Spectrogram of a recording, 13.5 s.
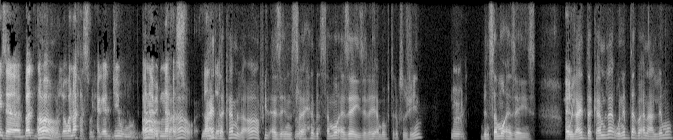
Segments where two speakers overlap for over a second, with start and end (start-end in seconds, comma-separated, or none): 2.9-4.5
